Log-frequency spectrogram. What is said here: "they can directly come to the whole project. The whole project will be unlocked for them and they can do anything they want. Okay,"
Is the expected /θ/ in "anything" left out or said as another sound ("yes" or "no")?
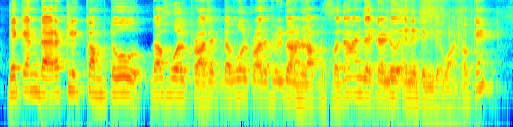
yes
